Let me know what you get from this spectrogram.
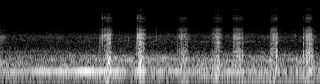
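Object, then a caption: Ballpoint pen tip on a paper sheet. The metal tip of a ballpoint pen makes short hatching strokes on a thin white paper sheet lying flat with a half-drawn eye on it. Brief, dry scratchy taps sound at an uneven pace over a low, steady background hum.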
